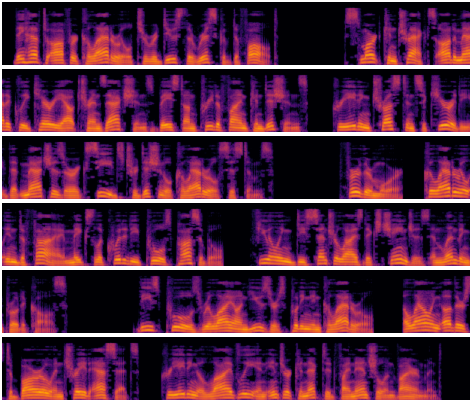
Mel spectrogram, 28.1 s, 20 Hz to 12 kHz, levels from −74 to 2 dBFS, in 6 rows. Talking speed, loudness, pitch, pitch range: 145 wpm, -20 LUFS, 125 Hz, 110-160 Hz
